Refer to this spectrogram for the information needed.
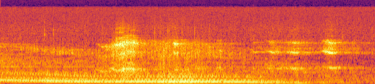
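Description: A car engine idles with a steady low rumble, its pitch dipping slightly as the car pulls up alongside a phone booth and stops with the engine left running, with a few faint higher squeaks near the end.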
